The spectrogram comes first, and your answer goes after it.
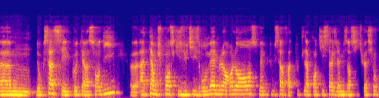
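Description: A man's somewhat breathy voice shows ordinary pitch movement. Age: 50s. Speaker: former firefighter, fire safety trainer and entrepreneur. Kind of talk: interview. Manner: halting, many fillers.

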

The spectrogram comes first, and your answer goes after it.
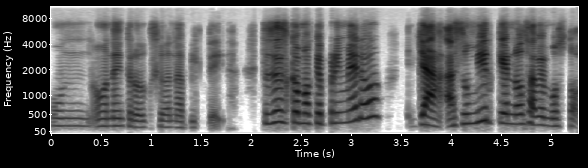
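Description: At a high pitch with very wide pitch swings and big swings in loudness, a woman speaks at a moderate pace, the sound dry and close with no echo. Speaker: software engineer. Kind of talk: interview.

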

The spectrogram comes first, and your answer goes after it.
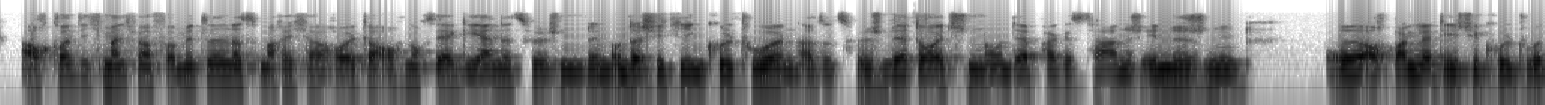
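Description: With a dark, mellow tone, a man talks at a moderate pace at medium pitch, showing ordinary pitch variation. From Germany, Fulda (eastern Hesse). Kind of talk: interview.

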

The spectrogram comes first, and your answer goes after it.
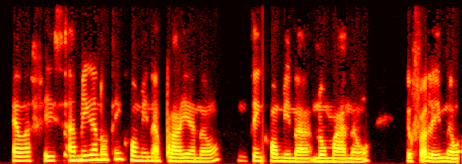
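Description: A woman with an ordinary speaking voice talks at a fairly slow pace and a fairly low pitch, with ordinary pitch variation and a dry, close sound with no echo. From Bahia, Brazil (Salvador). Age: 20s. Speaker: podcast host. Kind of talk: casual chat.

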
